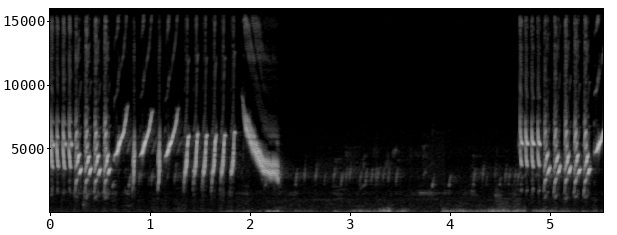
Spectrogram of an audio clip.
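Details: European goldfinch song, in styles called Sarfati, Gzrati and Sersir: a fast run of high, sharp chirps and twittering notes that ends in a longer buzzy sweep, then a pause with faint low rumble and a new twittering burst.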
